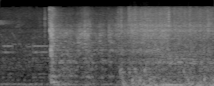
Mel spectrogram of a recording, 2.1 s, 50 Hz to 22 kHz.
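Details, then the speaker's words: 1977 Pontiac Firebird/Trans Am project car, first start after gasoline poured down the carb. Oil gauge reads nothing (gauge thought broken), motor mounts shot. Catches, then a rough, uneven idle with occasional stumble: slight misfire, possibly timing or spark plugs. "It's got a little bit of a miss to it, but could be timing, could be sparkers."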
